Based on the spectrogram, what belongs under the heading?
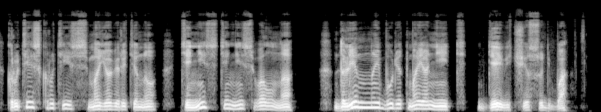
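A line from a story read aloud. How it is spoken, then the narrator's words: Soft consoling singing. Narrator (Russian): В утешение себе она запела тихим голоском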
